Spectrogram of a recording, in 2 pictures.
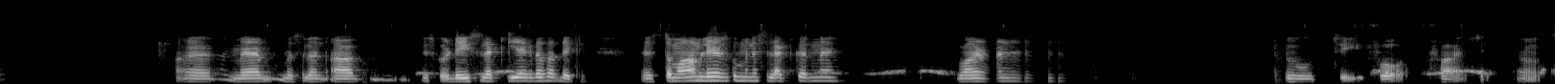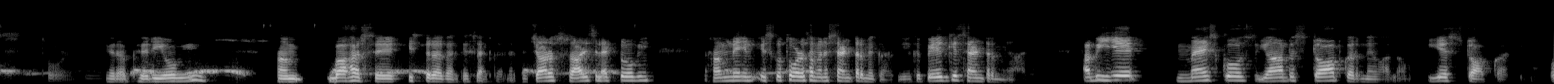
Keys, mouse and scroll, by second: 1.9 Escape, 2.8 click, 12.4 shift+click, 16.7 click, 17.5-17.9 click, 18.3-20.3 drag.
